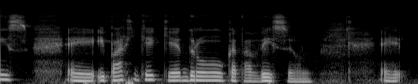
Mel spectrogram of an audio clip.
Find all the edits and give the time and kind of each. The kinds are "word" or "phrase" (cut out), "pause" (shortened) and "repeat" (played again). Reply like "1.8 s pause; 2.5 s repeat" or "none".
none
